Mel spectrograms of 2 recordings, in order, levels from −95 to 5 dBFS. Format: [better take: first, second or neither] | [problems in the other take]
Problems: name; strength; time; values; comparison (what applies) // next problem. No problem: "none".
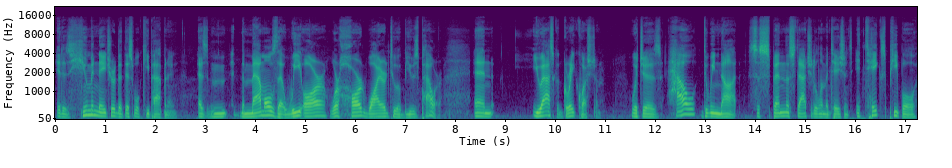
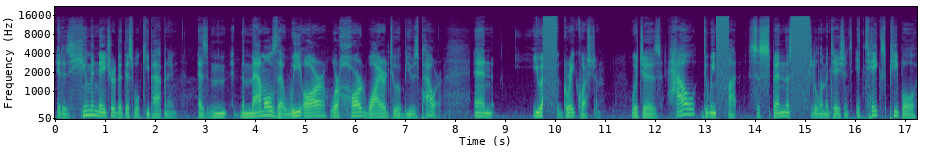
first | audio cutting out; filled with static; at 10 s, at 13 s and at 15 s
